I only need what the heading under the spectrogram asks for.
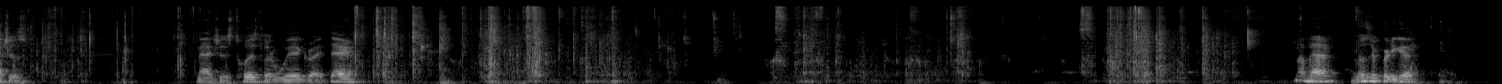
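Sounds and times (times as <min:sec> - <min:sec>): chewing crunchy cheese puffs: 0:03.6 - 0:12.6.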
